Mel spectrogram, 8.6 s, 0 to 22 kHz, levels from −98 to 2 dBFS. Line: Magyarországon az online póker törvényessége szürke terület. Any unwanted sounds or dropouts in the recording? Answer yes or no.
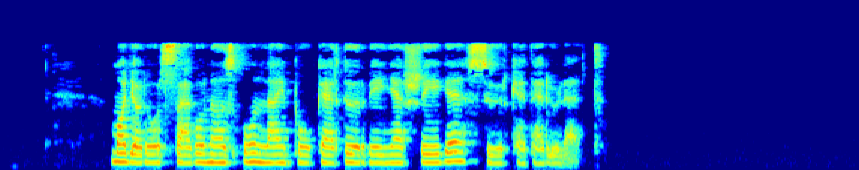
no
